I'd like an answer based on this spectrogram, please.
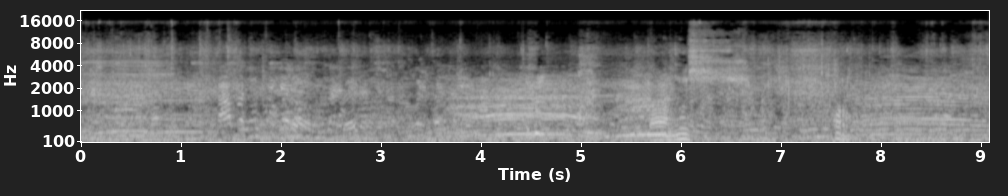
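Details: Feeder cattle at the Plaosan livestock market, Magetan, Indonesia: several short, overlapping lowing calls amid dense crowd noise and clatter, with a steady background hum throughout.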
